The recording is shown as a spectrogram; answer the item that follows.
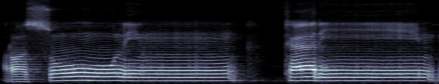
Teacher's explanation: Di sini ada kasroh tanwin yang bertemu dengan huruf kaf, ini dibaca ikhfa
